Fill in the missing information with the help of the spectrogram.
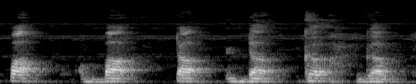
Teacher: So here we already in places of articulation we saw this bilabial, alveolar, velar. So in plosives, oral stop, we are having three types of articulation. One is bilabial, alveolar and velar. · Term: plosive sounds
